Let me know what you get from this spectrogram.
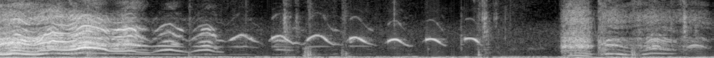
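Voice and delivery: high, squealing burst of laughter; shrieking laugh. Real, not acted. Laughing at the ghost death, high shrieking laugh. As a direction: let a shrill laugh rip.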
